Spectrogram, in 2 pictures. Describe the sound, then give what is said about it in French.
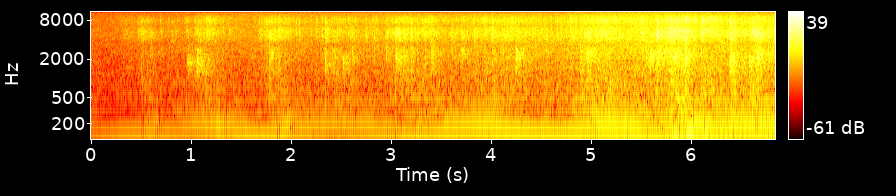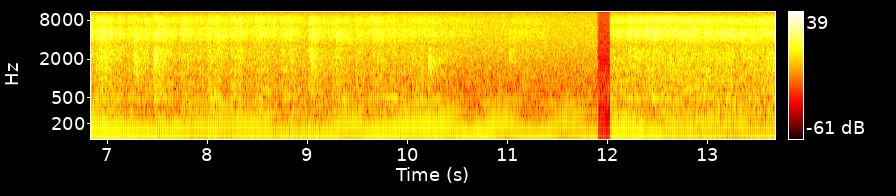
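Water streams steadily from a shower in a bathroom as someone takes a shower, a dense hiss of spray with faint patters of droplets, growing slightly louder partway through and running on continuously with no voices. “Et va dans la salle de bain pour prendre une bonne douche.”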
